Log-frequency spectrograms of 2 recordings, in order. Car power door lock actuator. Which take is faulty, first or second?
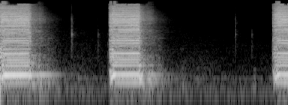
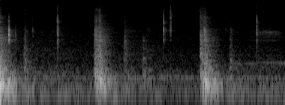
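first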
